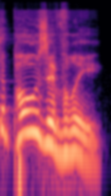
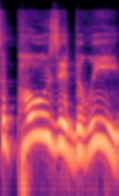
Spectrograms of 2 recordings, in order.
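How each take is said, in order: First: The word is said as 'supposively'. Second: The word is said as 'supposedly'. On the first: The speaker calls it wrong. "not supposedly" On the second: The speaker calls it right. "And the word is supposedly"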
